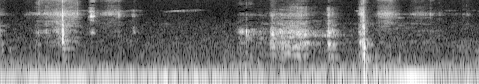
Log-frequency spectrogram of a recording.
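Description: Knife blade scraping dirt and forest debris off a freshly picked penny bun mushroom, in a few short, faint scrapes.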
